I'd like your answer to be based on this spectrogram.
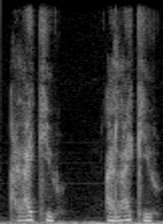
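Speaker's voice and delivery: put-on barely audible, breathy, very soft, strange girl's voice. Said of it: "Like that. Like, that's how she talks".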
